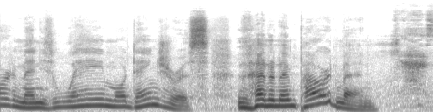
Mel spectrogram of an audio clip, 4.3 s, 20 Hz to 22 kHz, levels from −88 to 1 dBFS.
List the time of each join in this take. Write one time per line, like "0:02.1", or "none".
none

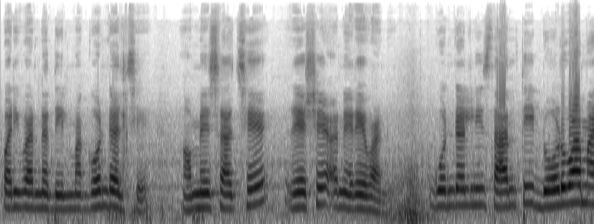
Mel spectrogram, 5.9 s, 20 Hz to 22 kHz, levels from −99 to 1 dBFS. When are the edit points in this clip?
0:04.2

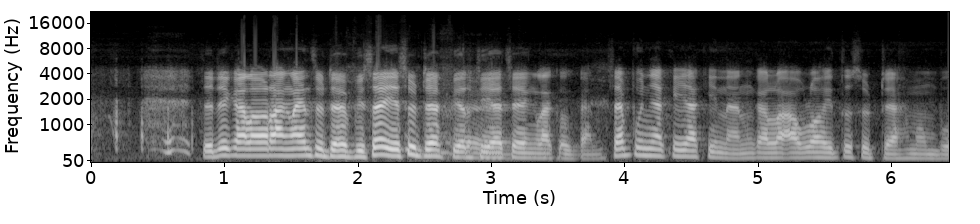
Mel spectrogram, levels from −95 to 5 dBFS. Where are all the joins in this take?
0:03.8

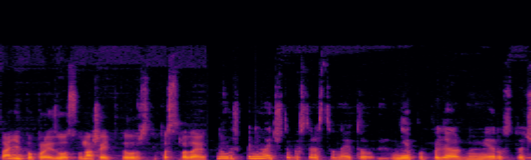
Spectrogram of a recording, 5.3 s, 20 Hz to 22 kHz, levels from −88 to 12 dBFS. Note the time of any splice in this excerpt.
0:02.1

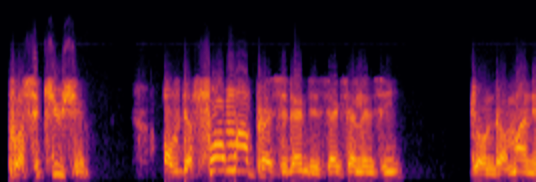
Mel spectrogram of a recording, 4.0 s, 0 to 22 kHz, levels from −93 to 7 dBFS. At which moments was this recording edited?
none

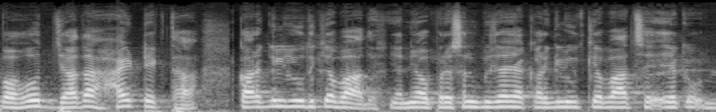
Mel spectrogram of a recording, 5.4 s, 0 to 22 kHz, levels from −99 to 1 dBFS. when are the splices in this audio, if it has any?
0:01.8

